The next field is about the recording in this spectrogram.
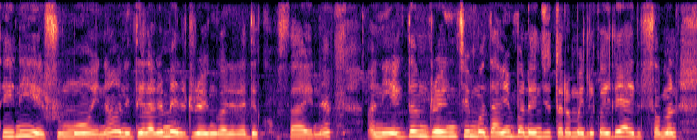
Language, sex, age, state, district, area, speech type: Nepali, female, 30-45, West Bengal, Alipurduar, urban, spontaneous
